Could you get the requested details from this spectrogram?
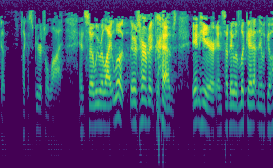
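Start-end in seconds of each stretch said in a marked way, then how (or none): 2.3-4.3 laughing tease. Retold or imitated. Showing kids the bucket.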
